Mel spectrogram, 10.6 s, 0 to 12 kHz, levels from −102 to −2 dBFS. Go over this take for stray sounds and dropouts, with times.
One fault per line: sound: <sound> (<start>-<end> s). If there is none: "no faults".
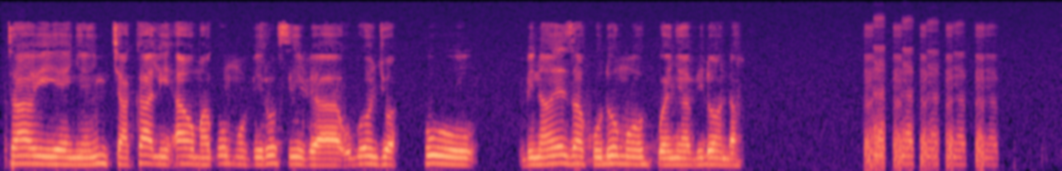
sound: laugh (8.6-10.0 s)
